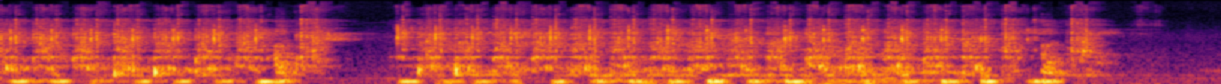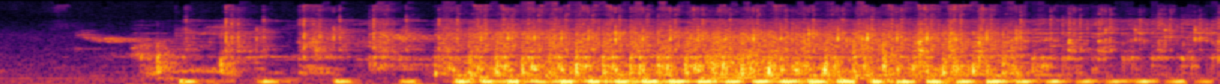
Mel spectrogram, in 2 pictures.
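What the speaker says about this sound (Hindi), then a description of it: "ये ऐसे सिलाई लगा लेनी है, सिंगल सिलाई चलेगी।" A sewing machine runs single stitching with silk thread in a tailor's shop, a fast, steady close mechanical whir that stops briefly twice before resuming louder and denser.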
